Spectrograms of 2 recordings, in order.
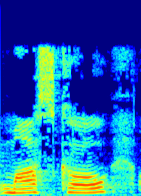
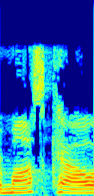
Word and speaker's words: Moscow: Now, you may have noticed already, students, that Steve pronounces it Moscow or Moscow, and I've said Moscow, and both are correct. People will use both. – Right. It's okay. You can pronounce it both ways.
